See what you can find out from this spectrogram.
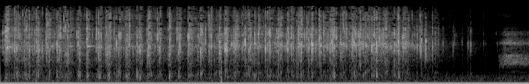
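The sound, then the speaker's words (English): A cocktail shaker rattled hard and fast for about four seconds, ice clattering in a steady rapid rhythm, then it stops abruptly and a faint rustle trails off. No one speaks. “before any of this madness continues, it is time for us to go into the poisonous cabinet kitchen and shake up a storm.”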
